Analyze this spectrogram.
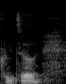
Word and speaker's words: Cootso: Tis I, COOTSO, pronounced Kuto, and welcome back to my YouTube channel.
